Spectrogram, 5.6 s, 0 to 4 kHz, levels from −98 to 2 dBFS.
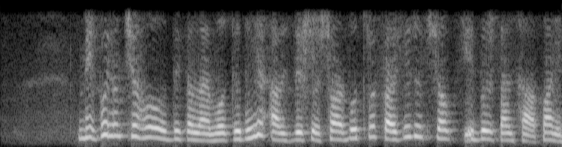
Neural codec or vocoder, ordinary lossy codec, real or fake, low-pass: codec, 16 kHz, 0.5 kbps, FunCodec, trained on Chinese and English, 25 frames a second; none; fake; 3.6 kHz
